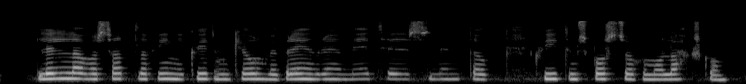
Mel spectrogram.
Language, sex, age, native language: Icelandic, female, 18-19, Icelandic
